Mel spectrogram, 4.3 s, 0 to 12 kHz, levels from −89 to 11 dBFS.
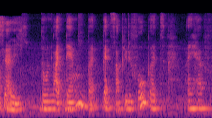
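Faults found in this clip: Wrong sample rate, 0.44 s to end. Voice goes slightly quick and high, about 9% fast, pitch up roughly 1.5 semitones. Probable playback/resampling stage, no conversion. Ratio fits 22 kHz audio played out at 24 kHz.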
